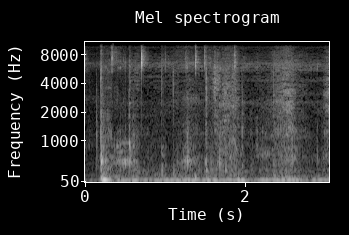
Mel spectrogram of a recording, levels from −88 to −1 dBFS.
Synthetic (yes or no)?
no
